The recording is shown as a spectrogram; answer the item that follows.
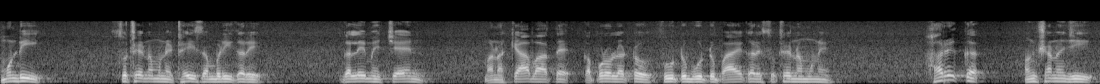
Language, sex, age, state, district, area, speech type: Sindhi, male, 30-45, Maharashtra, Thane, urban, spontaneous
